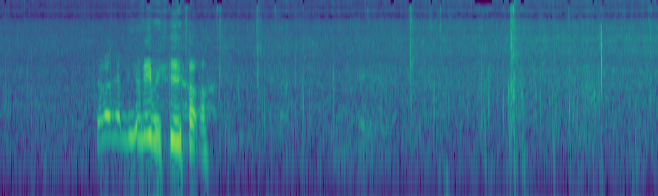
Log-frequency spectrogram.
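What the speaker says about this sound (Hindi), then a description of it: "भागो बारिश में भागो, ओले पड़ रहे हैं यार" Rain mixed with small hail pattering steadily on surfaces around someone running outdoors in the Falkland Islands, a dense wash of soft drops with occasional sharper ticks, while someone briefly speaks near the start.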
